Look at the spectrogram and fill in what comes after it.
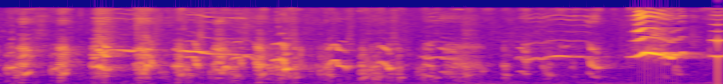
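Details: Labrador Retriever puppies whimpering, short squeaky whines with a few longer level whistled whines, one louder high squeal near the end.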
